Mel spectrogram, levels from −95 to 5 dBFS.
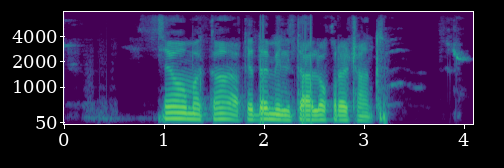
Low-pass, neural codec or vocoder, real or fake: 7.2 kHz; none; real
